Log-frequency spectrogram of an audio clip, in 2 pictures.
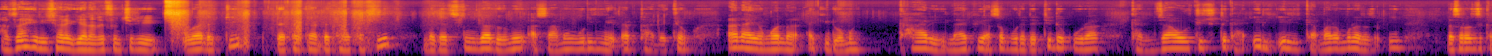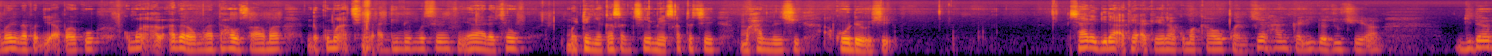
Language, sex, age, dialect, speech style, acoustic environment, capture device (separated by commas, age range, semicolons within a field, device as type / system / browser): Hausa, male, 18-24, Nigeria - Katsina, relaxed; excited; focused, silence, mobile / Linux / Chrome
